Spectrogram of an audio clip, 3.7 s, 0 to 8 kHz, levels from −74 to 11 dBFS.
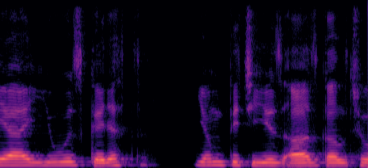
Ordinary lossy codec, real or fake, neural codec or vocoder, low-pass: none; real; none; none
